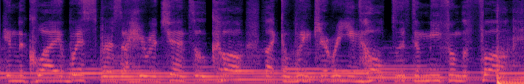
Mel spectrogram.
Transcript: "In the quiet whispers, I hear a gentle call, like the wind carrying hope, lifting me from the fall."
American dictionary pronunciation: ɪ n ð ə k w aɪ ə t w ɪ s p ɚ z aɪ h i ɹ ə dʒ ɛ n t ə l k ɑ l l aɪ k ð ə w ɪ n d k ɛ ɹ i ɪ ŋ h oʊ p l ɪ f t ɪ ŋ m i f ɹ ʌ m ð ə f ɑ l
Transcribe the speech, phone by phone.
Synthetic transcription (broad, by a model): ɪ n ð ə k w aɪ ə t w ɪ s p ɚ z aɪ h i ɹ ə tʃ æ n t l k ɑ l l aɪ k ð ə w ɪ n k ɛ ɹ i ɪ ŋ h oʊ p l ɪ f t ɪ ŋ m i f ɹ ʌ m ð ə f ɑ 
